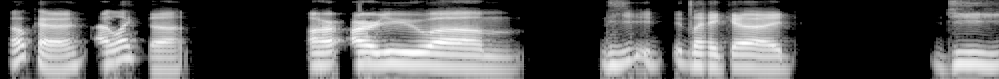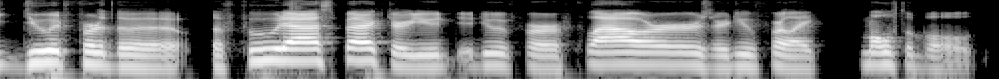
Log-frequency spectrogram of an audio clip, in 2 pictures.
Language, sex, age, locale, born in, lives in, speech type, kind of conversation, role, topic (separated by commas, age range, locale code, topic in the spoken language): English, male, 25-29, en-US, United States, United States, conversation, podcast, host, How have your hobbies shaped who you are and what you value?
